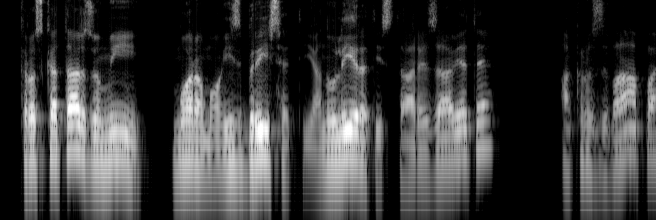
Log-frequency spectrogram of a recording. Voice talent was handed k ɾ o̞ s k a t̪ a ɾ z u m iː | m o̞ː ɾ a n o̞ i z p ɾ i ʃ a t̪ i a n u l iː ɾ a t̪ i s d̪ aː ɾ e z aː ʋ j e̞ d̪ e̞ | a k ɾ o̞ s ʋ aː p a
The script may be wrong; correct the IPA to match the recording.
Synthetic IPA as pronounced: k ɾ o̞ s k a t̪ a ɾ z u m iː | m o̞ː ɾ a m o̞ i z b ɾ i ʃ a t̪ i a n u l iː ɾ a t̪ i s t̪ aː ɾ e z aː ʋ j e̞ t̪ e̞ | a k ɾ o̞ z ʋ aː p a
